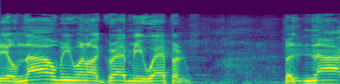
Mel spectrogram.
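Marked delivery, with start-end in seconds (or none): none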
